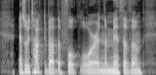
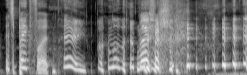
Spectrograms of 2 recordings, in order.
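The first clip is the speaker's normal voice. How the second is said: very high squeaky mock Bigfoot, laughing; silly falsetto monster through giggles; much slower than usual. Joking about Bigfoot with friends, squeaky mock voice.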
